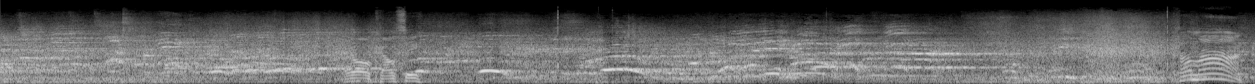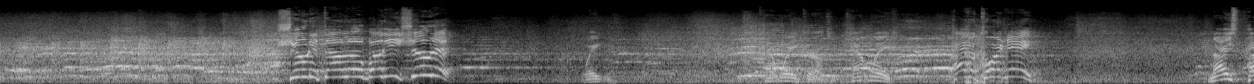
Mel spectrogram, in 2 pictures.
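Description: Children shout and call out in a large echoing rink.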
